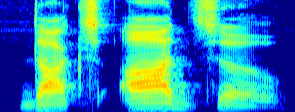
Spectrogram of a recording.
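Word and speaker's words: δοξάζω: The present form is doxazo, doxazo, but the future form is doxaso.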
